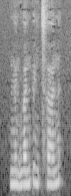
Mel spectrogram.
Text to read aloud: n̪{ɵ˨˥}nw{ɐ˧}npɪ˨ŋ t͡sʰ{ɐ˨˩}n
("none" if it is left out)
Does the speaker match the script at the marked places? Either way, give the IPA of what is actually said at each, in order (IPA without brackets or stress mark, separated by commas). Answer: ɵ˨˩, ɐ˨˥, ɐ˨˥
